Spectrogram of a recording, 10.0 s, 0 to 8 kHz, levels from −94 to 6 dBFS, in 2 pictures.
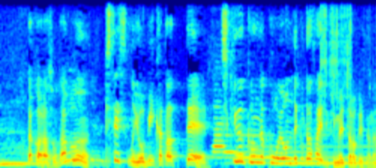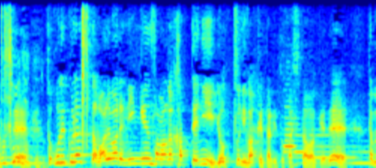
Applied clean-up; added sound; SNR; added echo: none; Wind instrument, woodwind instrument + Camera; 11 dB; none.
